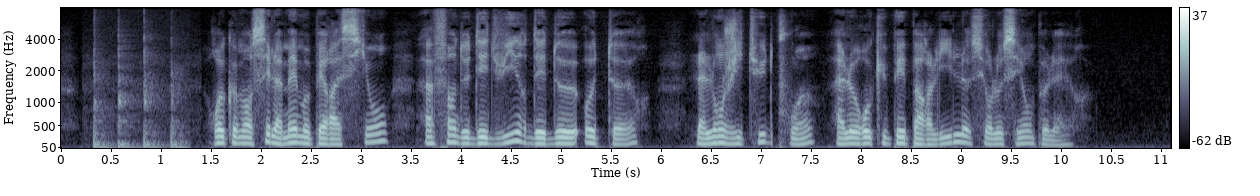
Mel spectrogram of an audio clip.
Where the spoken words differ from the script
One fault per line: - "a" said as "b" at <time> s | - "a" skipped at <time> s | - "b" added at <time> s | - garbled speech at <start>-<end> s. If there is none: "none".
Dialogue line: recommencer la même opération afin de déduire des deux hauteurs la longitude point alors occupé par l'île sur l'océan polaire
none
